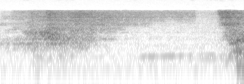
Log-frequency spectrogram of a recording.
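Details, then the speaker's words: Man's own mechanical ventilator, heard while he records a podcast: a soft airy hiss swells and fades, then a second breath-like rush begins as the ventilator delivers breaths. "My name is. That noise you're hearing is my ventilator."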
